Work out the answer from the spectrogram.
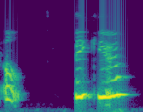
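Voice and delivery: high, loud retold startled thank-you. Recalling her reply to the phone going off, startled. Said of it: "I just remember being like".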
